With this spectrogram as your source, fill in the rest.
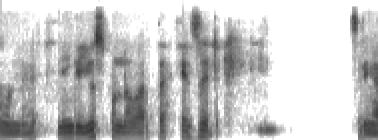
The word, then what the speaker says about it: Chesed: கருத்து உங்களுடைய இன்றைய சர்மன்ல எனக்கு பிடிச்ச ஒண்ணு, நீங்க யூஸ் பண்ண வார்த்தை ஹெசட். சரிங்க, ஆக்சுவலா வந்து தட் ஷுட் பி ப்ரொனவுன்ஸ்ட் எப்படின்னு கேட்டீங்கன்னா CHESED. இதை வந்து கெசட்னு நம்ம ஆங்கிலத்தில் ப்ரொனவுன்ஸ் பண்ணுவோம். பட் அந்த சி வந்து சைலண்ட்ல இருக்கணுங்க.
